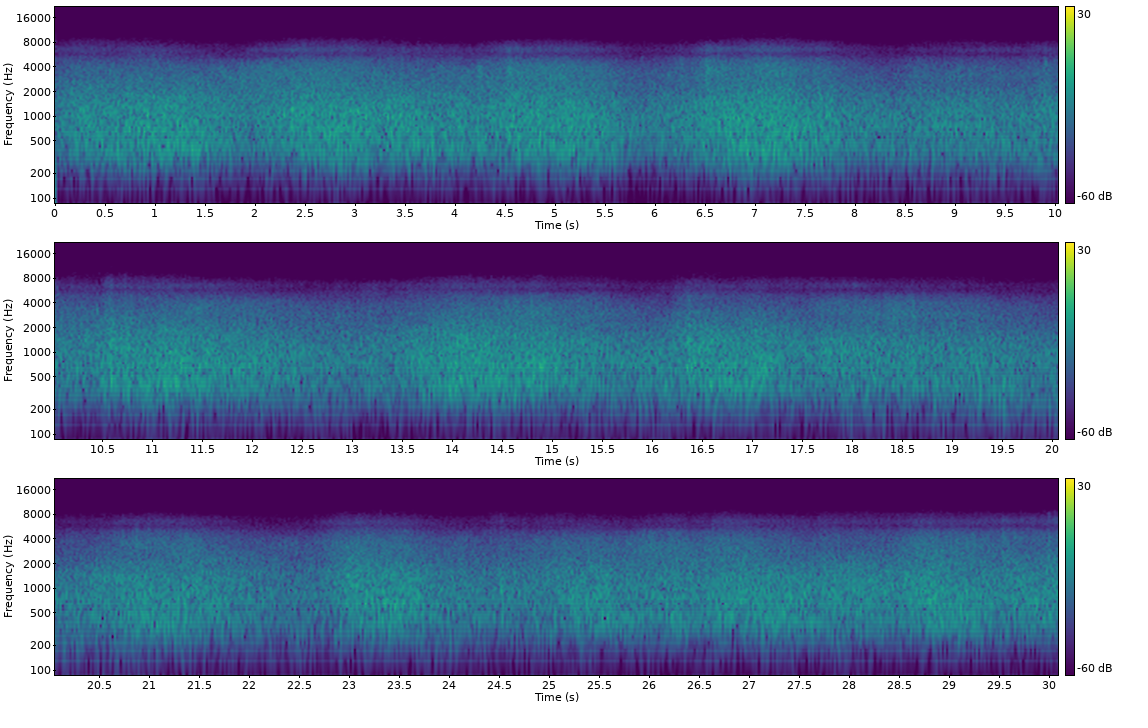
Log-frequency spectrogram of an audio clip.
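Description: Lake waves washing onto the shore, each wash swelling and fading every two to three seconds over a steady hiss.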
